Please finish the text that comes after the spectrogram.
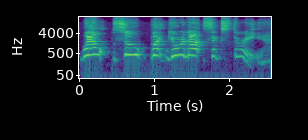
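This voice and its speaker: A woman's voice: very high-pitched, animated, takes it slowly. A woman from Maine with a Maine accent, a teacher co-hosting a casual chat podcast, chatty and often talking over her co-host.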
